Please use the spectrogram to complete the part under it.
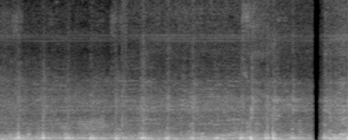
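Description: A train crossing a bridge near Malda on the Berhampore to New Jalpaiguri route gives a steady loud rumble with rhythmic clickety-clack from the wheels, heard from inside. Near the end it cuts to silence for a split second.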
